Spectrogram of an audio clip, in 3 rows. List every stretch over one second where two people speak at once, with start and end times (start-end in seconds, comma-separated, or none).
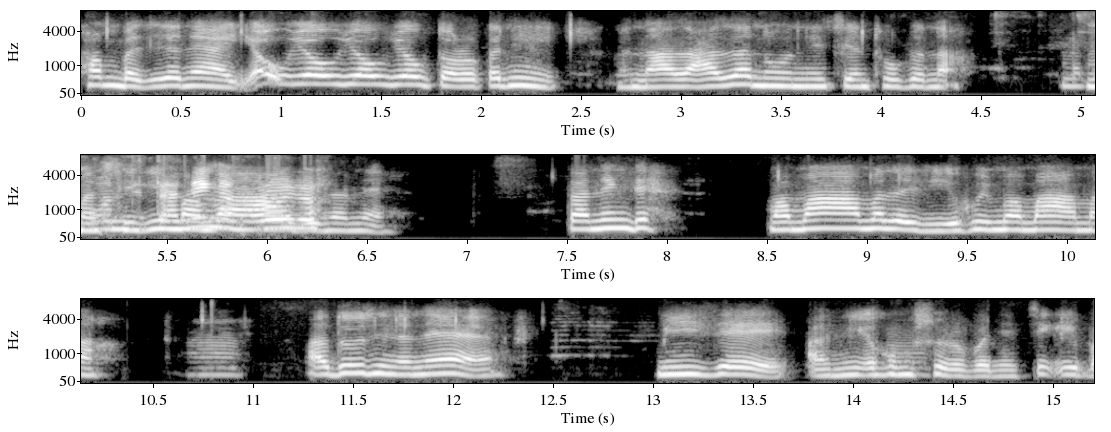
5.0-6.2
